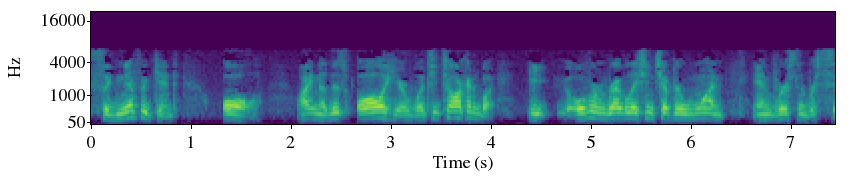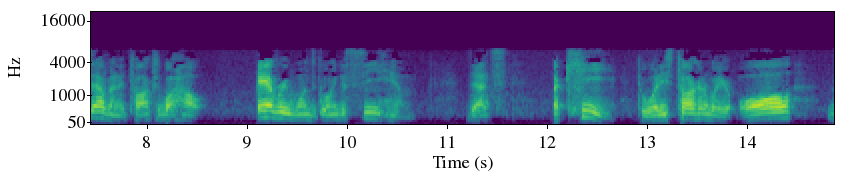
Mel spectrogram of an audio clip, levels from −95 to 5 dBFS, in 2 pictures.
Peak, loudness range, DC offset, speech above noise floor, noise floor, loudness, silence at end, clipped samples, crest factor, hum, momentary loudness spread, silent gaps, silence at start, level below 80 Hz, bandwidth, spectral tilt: -2 dBFS; 5 LU; under 0.1%; 44 dB; -64 dBFS; -21 LUFS; 0 s; under 0.1%; 20 dB; none; 16 LU; none; 0.15 s; -82 dBFS; 6.4 kHz; -5.5 dB/octave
